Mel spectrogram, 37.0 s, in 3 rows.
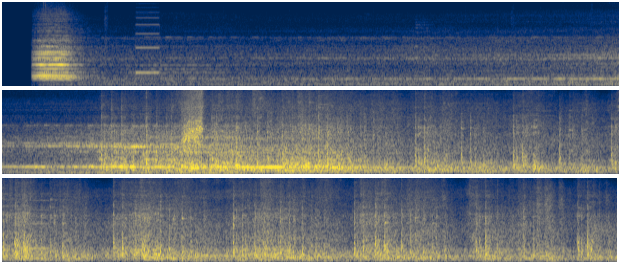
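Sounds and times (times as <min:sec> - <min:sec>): diesel locomotive engine drone: 0:00.6 - 0:36.9
wheels clattering over rail joints: 0:16.5 - 0:36.9.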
